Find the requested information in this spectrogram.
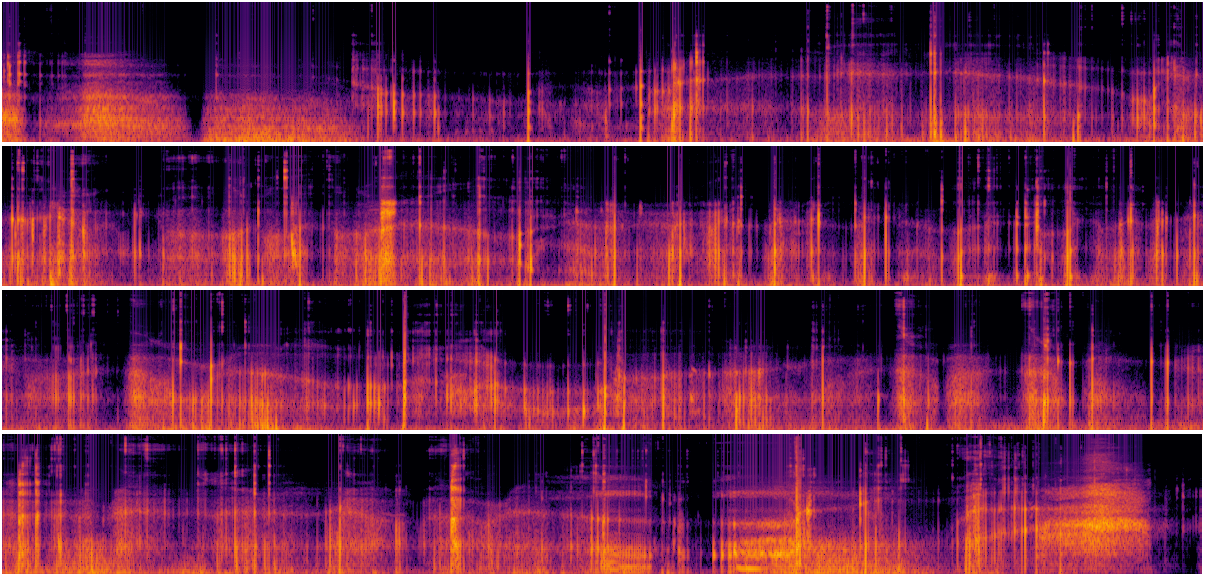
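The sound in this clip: A voice imitates eating an ear with close, soft mouth sounds: many wet smacks, clicks and chewing noises in an uneven rhythm, mixed with breathy sighs throughout.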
